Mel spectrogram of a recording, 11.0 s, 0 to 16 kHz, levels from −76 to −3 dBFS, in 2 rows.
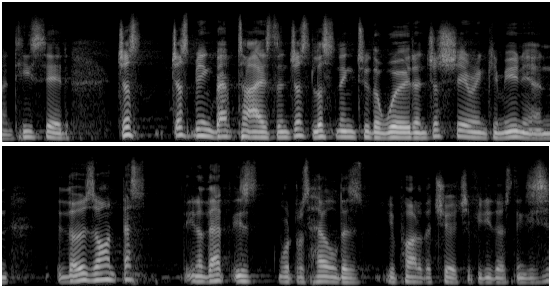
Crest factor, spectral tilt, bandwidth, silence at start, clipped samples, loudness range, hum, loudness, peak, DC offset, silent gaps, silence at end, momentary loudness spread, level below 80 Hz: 20 dB; -4.5 dB/octave; 12 kHz; 0 s; under 0.1%; 6 LU; none; -30 LUFS; -10 dBFS; under 0.1%; none; 0 s; 11 LU; -74 dBFS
